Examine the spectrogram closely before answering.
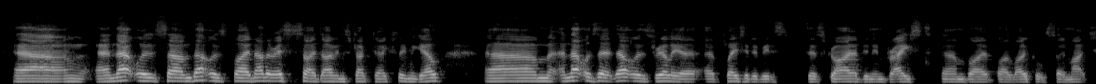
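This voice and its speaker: A man with an Australian accent talks at a fairly high pitch and a fairly quick pace, with hardly any pauses. His intonation is fairly even, and the background is quiet. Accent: Australian, still noticeable. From Australia, Tasmania. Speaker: diving instructor and conservation foundation president. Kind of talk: live-streamed interview. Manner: halting, many fillers.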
